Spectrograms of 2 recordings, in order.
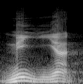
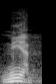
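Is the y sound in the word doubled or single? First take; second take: doubled; single. First: The y sound is doubled and held longer. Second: The y sound is single, not lengthened. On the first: This is the original Arabic form. The speaker calls it right. "yang betul itu adalah bin niat, bit tasdid, ada tasdidnya" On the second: This is the Indonesian loanword form. The speaker calls it wrong. "udah jadi bahasa Indonesia nggak pakai tasdid"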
